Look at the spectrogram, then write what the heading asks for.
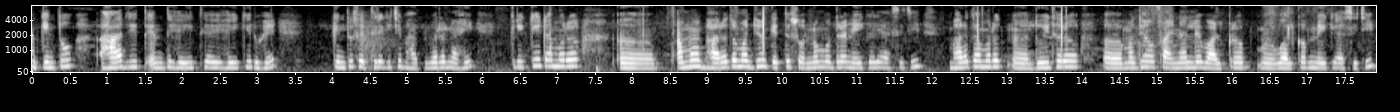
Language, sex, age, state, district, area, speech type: Odia, female, 18-30, Odisha, Cuttack, urban, spontaneous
